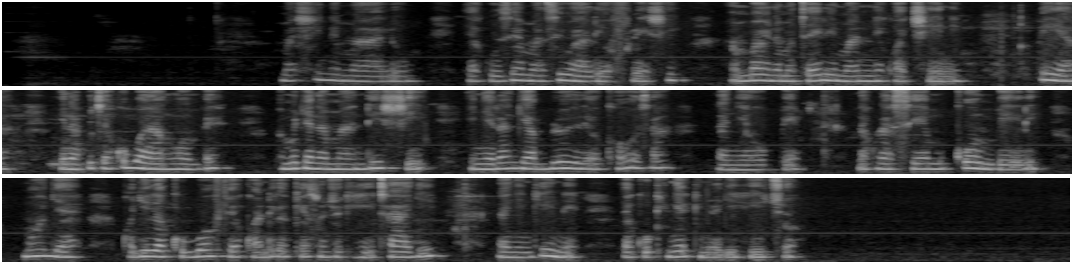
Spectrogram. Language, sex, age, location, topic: Swahili, female, 18-24, Dar es Salaam, finance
